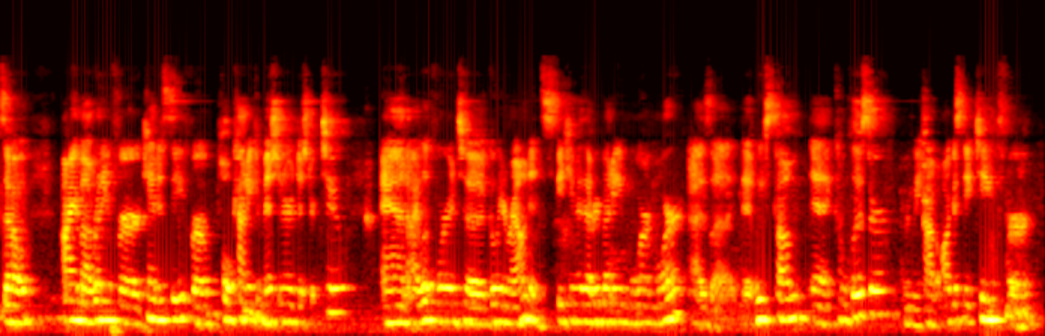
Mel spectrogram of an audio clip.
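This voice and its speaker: A woman's voice: fairly low pitch, moderate pace, a little mellow. A woman giving an earnest campaign speech at a candidate forum, now and then correcting herself. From Florida, USA. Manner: earnest, occasional self-corrections. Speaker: county commission candidate. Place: meeting room at a club event. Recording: echoey room, distant mic, faint noise.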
